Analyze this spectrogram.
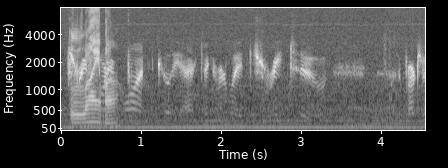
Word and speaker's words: Lima: If you live in Ohio, it's pronounced Lima.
